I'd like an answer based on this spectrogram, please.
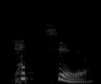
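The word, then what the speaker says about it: קץ: 사실 여름은 히브리어로 카이즈라고 불러요. 여름이요. 끝은 캐츠예요. 그러니까 카이츠. 캐츠 철자와 발음이 모두 다 비슷하죠.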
